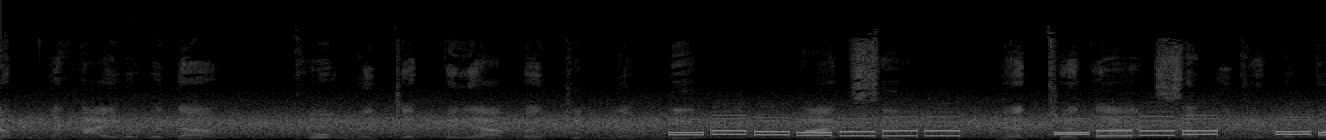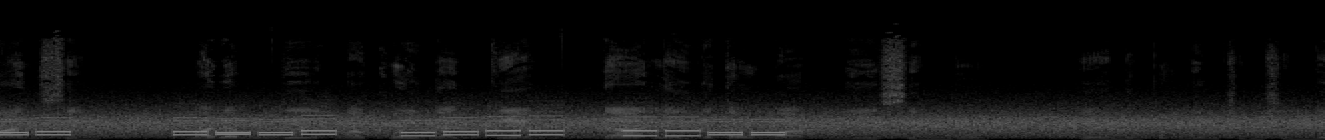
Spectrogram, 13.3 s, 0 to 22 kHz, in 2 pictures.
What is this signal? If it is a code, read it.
DTMF, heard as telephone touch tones, dialled by machine, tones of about 170 ms, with radio hiss and speech in Manipuri. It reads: 7#84233 *36# 078 8*7# 1869 3377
